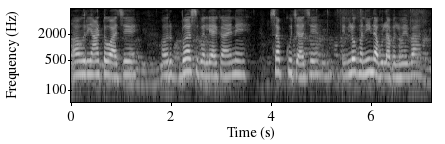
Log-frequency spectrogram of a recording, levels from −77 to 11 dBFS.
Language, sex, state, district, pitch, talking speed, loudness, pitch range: Halbi, female, Chhattisgarh, Bastar, 230 Hz, 165 wpm, -16 LUFS, 215-240 Hz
